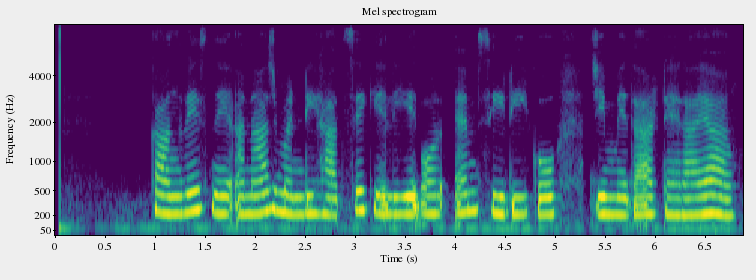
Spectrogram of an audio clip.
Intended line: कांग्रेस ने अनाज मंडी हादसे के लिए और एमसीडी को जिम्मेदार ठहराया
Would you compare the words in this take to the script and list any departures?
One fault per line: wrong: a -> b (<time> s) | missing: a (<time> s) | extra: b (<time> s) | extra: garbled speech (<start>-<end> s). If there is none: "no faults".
no faults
